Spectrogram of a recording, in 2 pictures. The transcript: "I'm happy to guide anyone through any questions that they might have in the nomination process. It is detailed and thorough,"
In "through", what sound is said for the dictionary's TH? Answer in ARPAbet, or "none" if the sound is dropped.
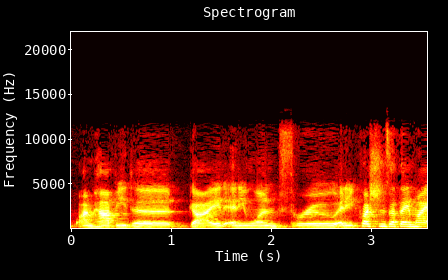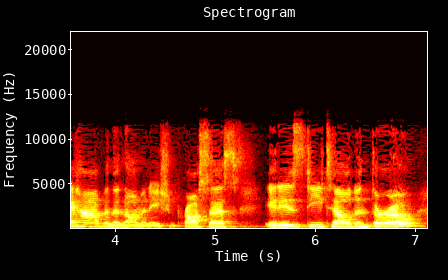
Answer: TH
